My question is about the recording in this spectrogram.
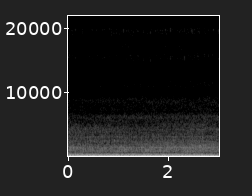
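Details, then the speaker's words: Auction vehicle at idle with the check engine light on, cause unknown: low, even exhaust purr with a steady pulse and no knocks or misses; engine running good, normal idle. "And as you can hear that exhaust purring, the engine's running good."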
